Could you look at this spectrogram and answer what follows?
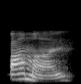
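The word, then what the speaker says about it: pas mal: means it's going okay pamal where s is silent which means not bad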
